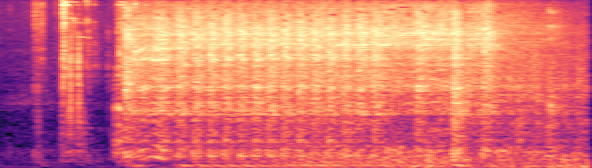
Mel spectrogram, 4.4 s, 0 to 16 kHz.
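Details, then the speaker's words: 2004 Hyundai Sonata 2.7 L with code P0335 and power loss: the engine dies on its own and the traction control light comes on, then a few cranking bursts until it catches and settles to idle; intermittent stalling from a crankshaft position sensor fault. "no checkings are like well the vehicle just died so right there it just died on its own"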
